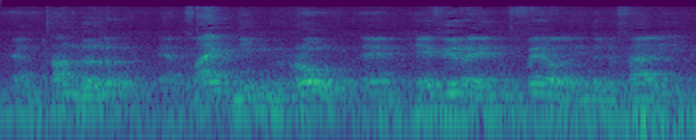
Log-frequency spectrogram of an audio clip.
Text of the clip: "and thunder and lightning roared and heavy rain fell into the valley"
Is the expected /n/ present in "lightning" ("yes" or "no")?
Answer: yes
